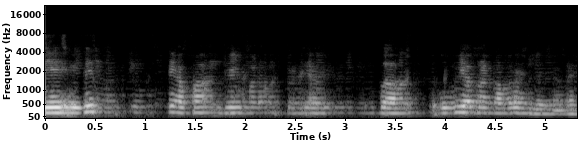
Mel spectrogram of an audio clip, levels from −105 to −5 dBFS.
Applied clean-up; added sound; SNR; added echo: neural mask model DeepFilterNet 3.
